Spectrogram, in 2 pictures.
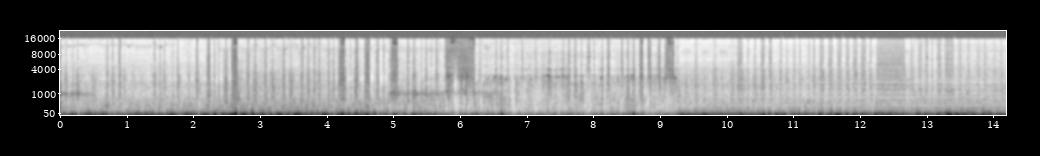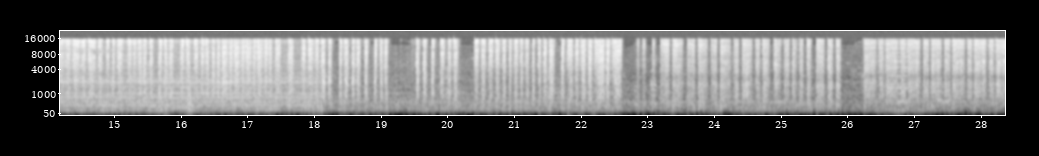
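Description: Hand sanding of a part: a steady run of rubbing, scratching strokes, broken by a few short pauses in the last few seconds.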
